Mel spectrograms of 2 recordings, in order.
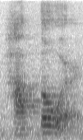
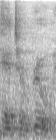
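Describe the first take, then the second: First: The name is pronounced 'Hathor'. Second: The name is pronounced 'Heteru'. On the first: The speaker calls it wrong. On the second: The speaker calls it right.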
